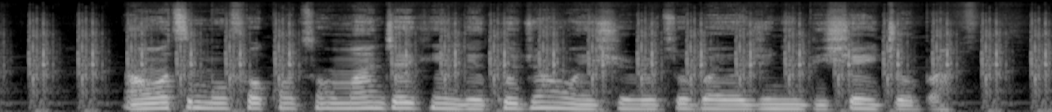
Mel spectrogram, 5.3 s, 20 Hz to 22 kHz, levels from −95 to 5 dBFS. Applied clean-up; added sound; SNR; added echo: none; Camera; 11 dB; none.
